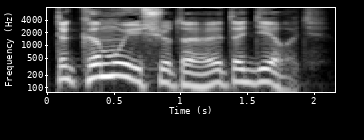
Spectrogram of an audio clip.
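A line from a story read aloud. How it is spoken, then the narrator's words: Gruff grumble. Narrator (Russian): буркнул детина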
